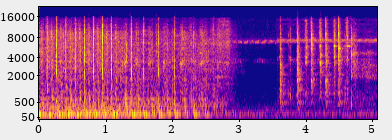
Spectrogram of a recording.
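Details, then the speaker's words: 1997 Harley-Davidson Evo Big Twin Road King with the choke out: rough idle with sharp, loud puffing pops, then it dies. The rear cylinder exhaust flange nut is missing and the gasket is completely blown; it is possibly sucking air too. "there's no nut on that rear cylinder head exhaust flange, and so that exhaust gasket is completely blown out. So that's probably not helping the situation here too. It sounds terrible."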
